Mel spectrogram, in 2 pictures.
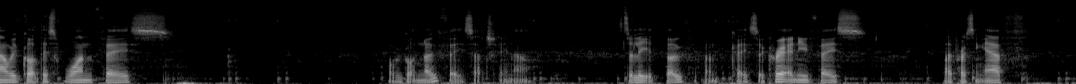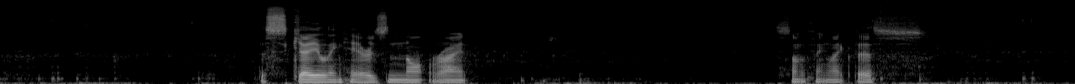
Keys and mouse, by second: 8.1 f, 14.1 Tab, 15.0 s.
